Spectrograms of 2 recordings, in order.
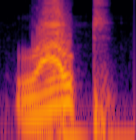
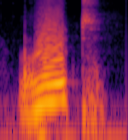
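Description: No difference in how they are said.

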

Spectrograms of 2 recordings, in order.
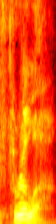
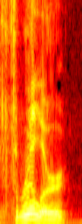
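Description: First: It is said in a New York accent, R dropped. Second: It is said with the final R pronounced.

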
